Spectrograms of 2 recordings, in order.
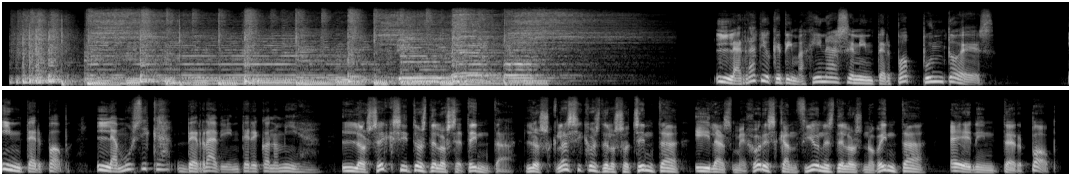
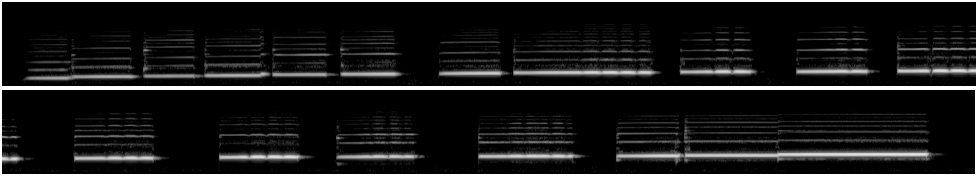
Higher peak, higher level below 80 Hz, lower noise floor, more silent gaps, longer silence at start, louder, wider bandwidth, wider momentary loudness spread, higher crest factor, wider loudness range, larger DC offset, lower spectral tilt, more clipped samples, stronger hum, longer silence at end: first, 0 dBFS vs -6 dBFS; first, -50 dBFS vs -88 dBFS; first, -76 dBFS vs -71 dBFS; neither; second, 0.05 s vs 0.25 s; about the same, -18 LUFS vs -16 LUFS; first, 17 kHz vs 7 kHz; second, 8 LU vs 18 LU; first, 18 dB vs 10 dB; second, 3 LU vs 12 LU; neither; first, -4.5 dB/octave vs -1.5 dB/octave; neither; neither; second, 0.2 s vs 0.45 s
